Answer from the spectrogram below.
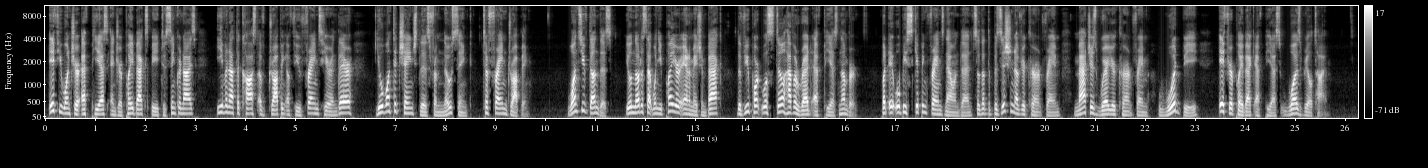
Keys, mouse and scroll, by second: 19.9 click, 22.5 click.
